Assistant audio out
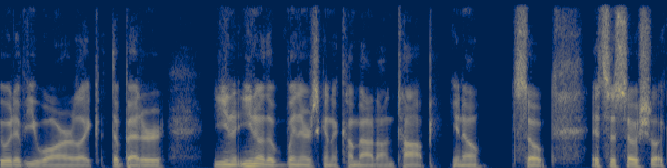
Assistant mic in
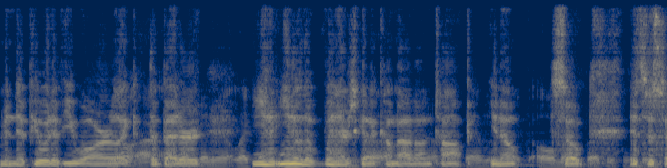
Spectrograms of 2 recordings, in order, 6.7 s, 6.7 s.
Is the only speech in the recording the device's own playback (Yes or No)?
No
